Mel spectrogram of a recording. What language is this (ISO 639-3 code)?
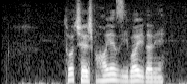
fas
